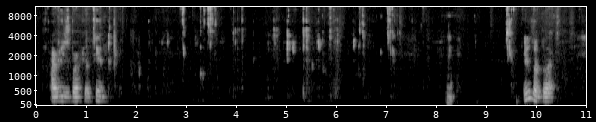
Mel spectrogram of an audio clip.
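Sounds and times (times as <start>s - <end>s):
faint chewing: 1.3s - 9.7s.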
